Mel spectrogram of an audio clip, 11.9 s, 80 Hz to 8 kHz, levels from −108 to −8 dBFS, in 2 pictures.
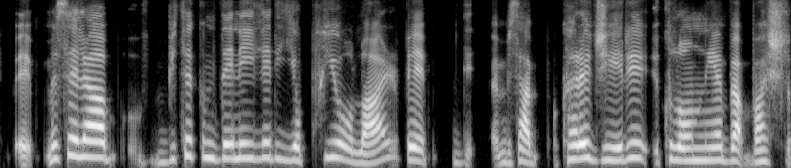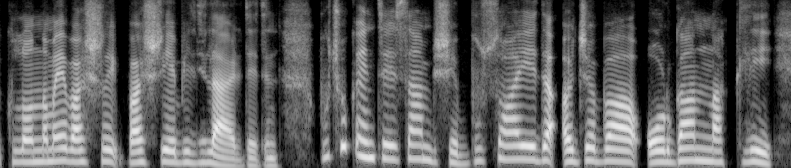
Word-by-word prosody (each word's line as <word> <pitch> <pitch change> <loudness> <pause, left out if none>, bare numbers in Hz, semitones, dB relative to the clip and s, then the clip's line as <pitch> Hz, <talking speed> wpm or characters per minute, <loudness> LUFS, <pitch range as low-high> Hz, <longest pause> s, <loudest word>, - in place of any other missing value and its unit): eee, 450 - -1
mesela, 275 +2 +5
bu 185 +1 -17
birtakım 265 +1 -3
deneyleri 255 0 0
yapıyorlar 225 -1 -1
ve 220 -3 +5 0.3
di - - -14 0.2
mesela, 180 +1 0 0.2
"Karaciğeri 240 +1 +2
klonlaya 220 -1 0
ba 210 - +5
baş 195 +1 -2
klonlamaya 195 +2 -1
başlaya 200 0 0
başlayabildiler." 185 -1 -1 0.2
dedin. 125 -1 -8 0.3
Bu 275 - -8
çok 460 +4 -3
enteresan 245 -3 0
bir 195 - -8
şey. 170 -4 -5
Bu 210 - -10
sayede, 235 0 +1
acaba, 200 0 +2
organ 210 +4 +1
nakli, 190 -2 -2
215 Hz, 135 wpm, -24 LUFS, 195-245 Hz, 0.3 s, mesela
